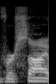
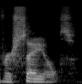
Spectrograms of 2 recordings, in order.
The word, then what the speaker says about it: Versailles: That's why instead of having Versailles, we've got Versailles.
